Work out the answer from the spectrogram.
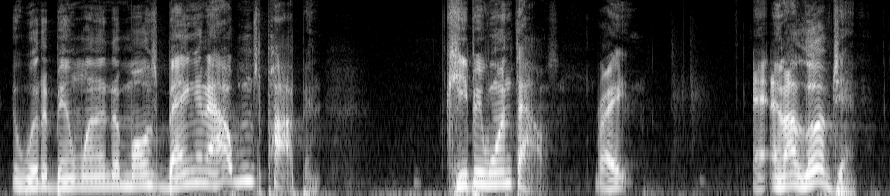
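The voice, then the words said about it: Preacher-like sermonizing delivery. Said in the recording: “preacher voice”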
